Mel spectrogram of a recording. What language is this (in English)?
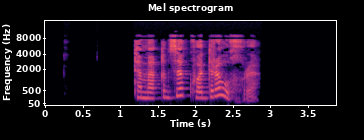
Kabardian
